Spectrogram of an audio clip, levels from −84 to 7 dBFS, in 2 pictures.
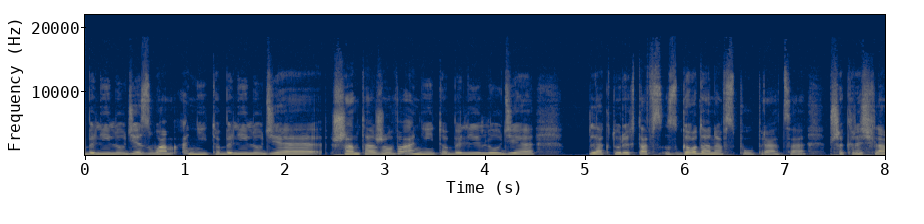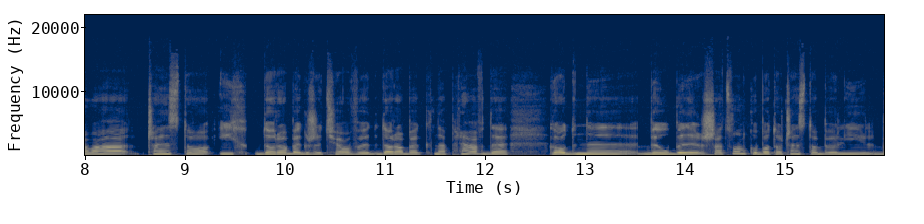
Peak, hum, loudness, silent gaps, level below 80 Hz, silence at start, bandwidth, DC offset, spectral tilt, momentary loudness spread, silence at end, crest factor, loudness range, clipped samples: -14 dBFS; none; -31 LUFS; none; -64 dBFS; 0 s; 17.5 kHz; 0.2%; -4 dB/octave; 7 LU; 0 s; 16 dB; 2 LU; under 0.1%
